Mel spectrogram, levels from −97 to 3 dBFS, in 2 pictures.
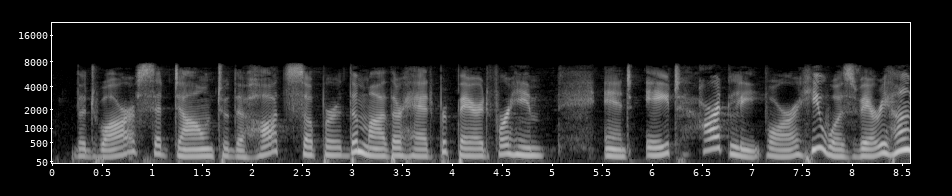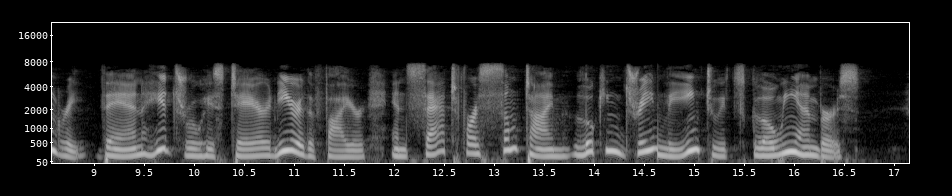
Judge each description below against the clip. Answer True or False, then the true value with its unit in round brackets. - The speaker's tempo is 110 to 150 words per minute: True (140 wpm)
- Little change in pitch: False (5.4 semitones)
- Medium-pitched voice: True (175 Hz)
